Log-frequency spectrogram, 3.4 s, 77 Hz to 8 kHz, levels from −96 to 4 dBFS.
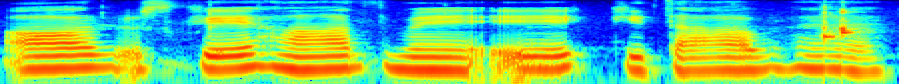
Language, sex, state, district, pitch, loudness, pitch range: Hindi, female, Jharkhand, Ranchi, 180 Hz, -16 LUFS, 170-185 Hz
